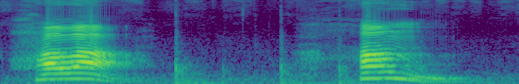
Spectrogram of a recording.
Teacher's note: तो ह का उच्चारण गले में कंठ स्वर से आता है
